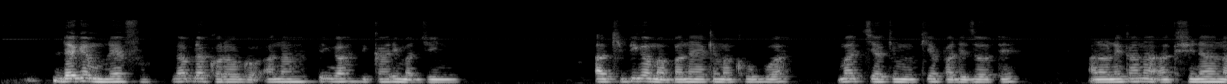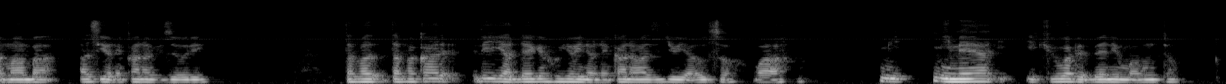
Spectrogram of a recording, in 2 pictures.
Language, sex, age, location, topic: Swahili, male, 18-24, Nairobi, government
